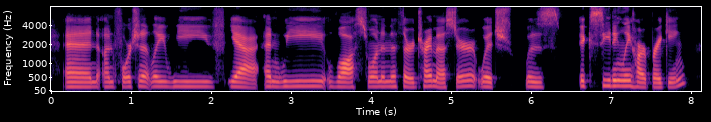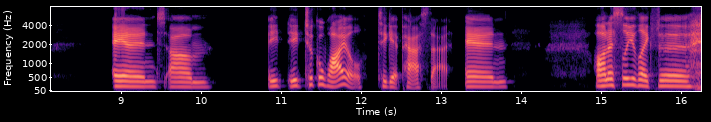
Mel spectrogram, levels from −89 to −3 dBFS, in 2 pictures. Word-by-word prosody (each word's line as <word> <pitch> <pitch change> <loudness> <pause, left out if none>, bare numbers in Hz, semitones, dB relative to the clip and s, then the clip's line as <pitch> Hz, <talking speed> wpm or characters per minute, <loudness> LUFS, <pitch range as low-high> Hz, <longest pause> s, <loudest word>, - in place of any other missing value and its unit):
And 165 0 -1
unfortunately, 175 +1 -5
we've 175 -1 -10
Yeah, 160 -5 +1
and 175 -1 -4
we 185 +1 -7
lost 170 -1 -3
1 175 0 -5
in 175 0 -7
the 175 - -5
3rd 160 -3 -5
trimester, 185 +1 -3
which 170 -2 -4 0.2
was 165 -2 -5 0.2
exceedingly 195 0 0
heartbreaking. 160 - -4 1.0
And, 175 -2 +7
um, 165 -1 0 0.7
it 190 +1 -2
it 200 +1 -1
took 240 +1 -3
a 250 - +3
while 180 -7 +4 0.2
to - - -2
get - - -2
past - - -1
that. - - -7 0.2
And 175 -1 +4 1.1
honestly, 220 +4 +6
like, 200 -3 +2
the 190 -2 +2
175 Hz, 115 wpm, -27 LUFS, 170-190 Hz, 1.1 s, And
